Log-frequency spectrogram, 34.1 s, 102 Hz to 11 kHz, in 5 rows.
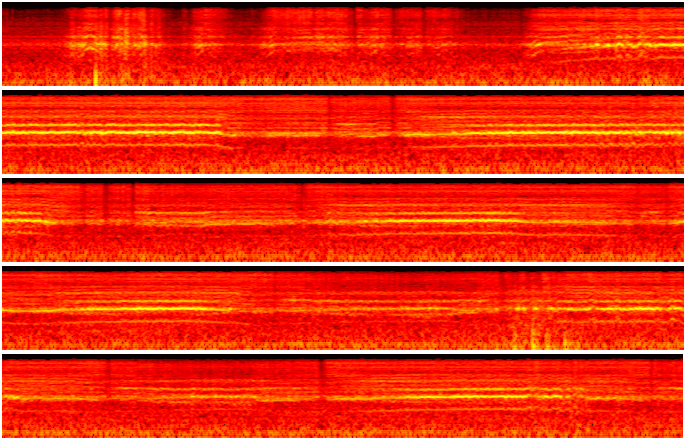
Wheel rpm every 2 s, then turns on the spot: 50, 60, 50, 110, 110, 110, 110, 110, 110, 110, 120, 110, 110, 120, 110, 110, 110.
none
